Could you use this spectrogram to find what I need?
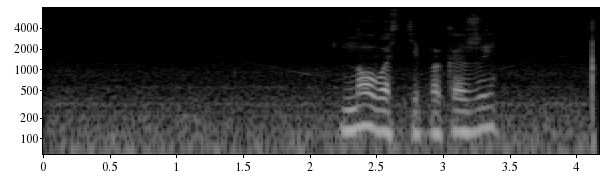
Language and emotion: Russian, neutral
